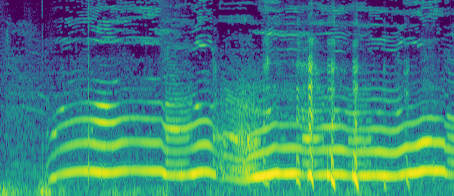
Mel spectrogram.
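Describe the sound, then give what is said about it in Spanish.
Human voice imitating a Wookiee roar, like a wounded cow: a long, wavering, moaning howl that turns into rough, gargling bursts midway and again near the end, alone and fairly loud. “Si hay algún ruido con el que puedas sorprender a tus amigos y dejarles partiéndose de risa, es el ruido de Chewbacca.”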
